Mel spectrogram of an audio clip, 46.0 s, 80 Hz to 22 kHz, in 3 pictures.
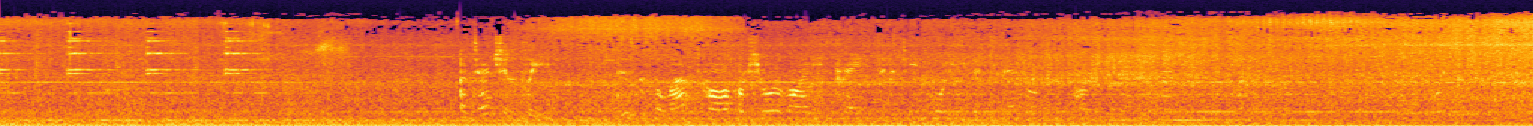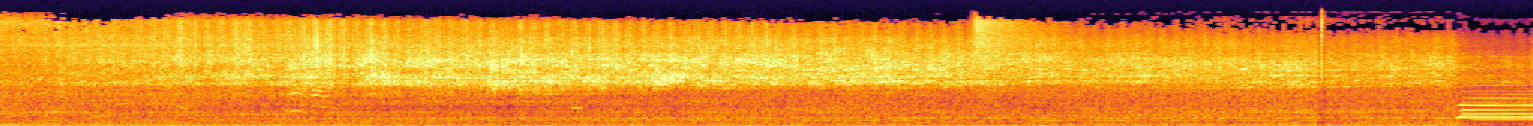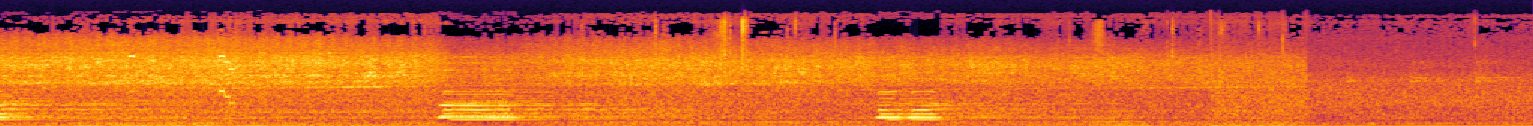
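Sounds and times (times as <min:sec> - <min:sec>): wheels on rails: 0:00.0 - 0:30.0
locomotive drone: 0:00.0 - 0:45.9
train horn blasts: 0:29.9 - 0:31.8, 0:35.0 - 0:36.6, 0:39.4 - 0:40.3.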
